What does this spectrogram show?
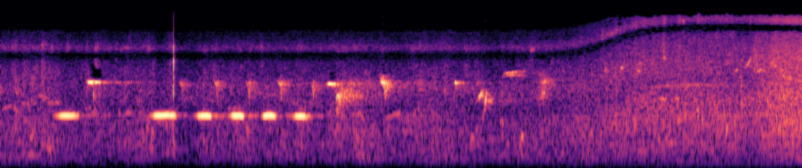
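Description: A bird calling a quick run of about six short notes on one steady pitch, a little over a second in, with a few other brief bird chirps around it over faint outdoor background.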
